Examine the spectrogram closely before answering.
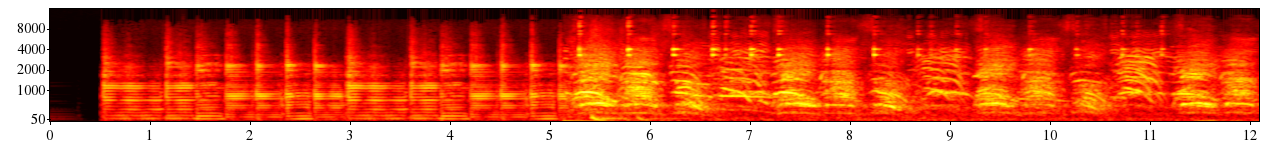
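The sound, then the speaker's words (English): Chanting from parents protesting the closure of PS 332 school in Brownsville, Brooklyn, with a run of ringing, bell-like notes at the start before a dense crowd of voices takes over in rhythmic shouted phrases. “That is the sound of people protesting the potential closure of PS 332 in Brownsville, Brooklyn, to be precise.”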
